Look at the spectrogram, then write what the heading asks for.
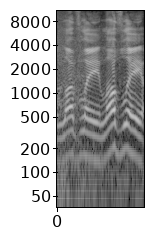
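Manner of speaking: pleased, loud and high; delighted. Real, not acted. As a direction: savour the kill. Celebrating a kill.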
